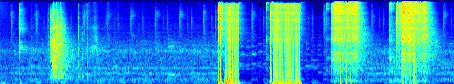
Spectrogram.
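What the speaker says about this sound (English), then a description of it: "I'll put just a little bit more weld in around the outside of that weld" Sheet metal is plug welded to fill a hole, heard as several separate bursts of loud crackling sizzle with quiet gaps between them.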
